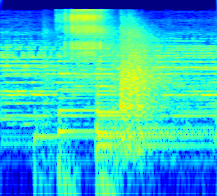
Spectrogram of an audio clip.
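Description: Background music with sustained chords that change notes, and a short noisy swell about a second in.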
